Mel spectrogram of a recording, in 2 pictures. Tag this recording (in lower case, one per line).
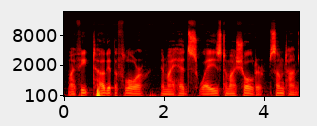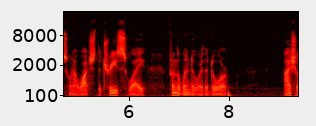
speech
